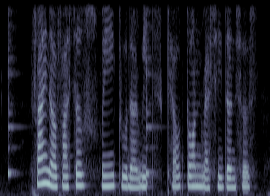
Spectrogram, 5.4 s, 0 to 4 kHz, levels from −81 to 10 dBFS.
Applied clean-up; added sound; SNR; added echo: none; Cowbell; 20 dB; none.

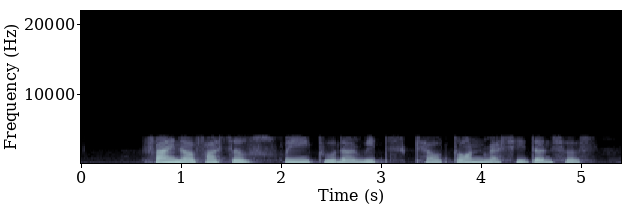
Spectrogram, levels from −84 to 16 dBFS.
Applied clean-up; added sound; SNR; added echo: none; none; none; none.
